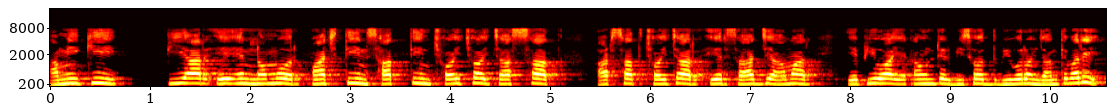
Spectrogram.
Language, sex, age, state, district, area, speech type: Bengali, male, 45-60, West Bengal, Jhargram, rural, read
